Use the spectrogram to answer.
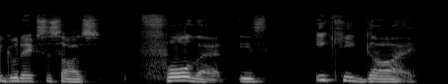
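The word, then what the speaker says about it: ikigai: it one really good exercise for that is iy guy it's a Japanese process which I highly recommend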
